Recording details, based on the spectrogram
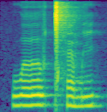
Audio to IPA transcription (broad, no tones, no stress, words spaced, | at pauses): wɵːv ǀʰɛ̃mi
